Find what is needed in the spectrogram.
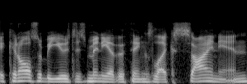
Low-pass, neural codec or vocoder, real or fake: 7.2 kHz; none; real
